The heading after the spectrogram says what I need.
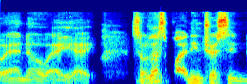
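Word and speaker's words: NOAA: space of course so instead I just said the letter so n o AA so that's quite an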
